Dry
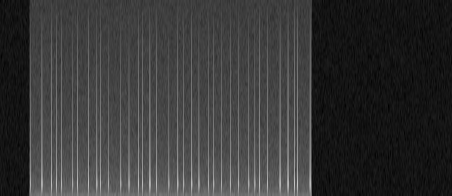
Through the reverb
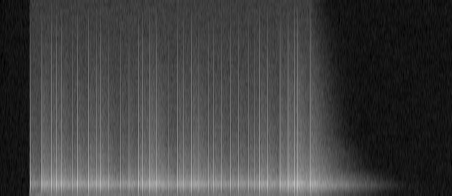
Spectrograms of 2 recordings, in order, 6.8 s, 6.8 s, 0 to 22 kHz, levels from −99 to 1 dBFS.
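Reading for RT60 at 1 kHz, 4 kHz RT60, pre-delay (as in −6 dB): 1.7 s, 1.3 s, 17 ms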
